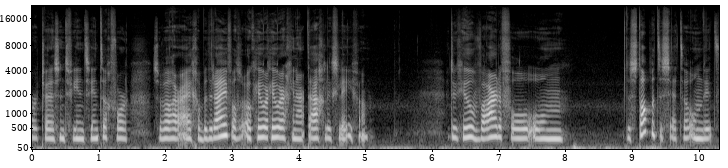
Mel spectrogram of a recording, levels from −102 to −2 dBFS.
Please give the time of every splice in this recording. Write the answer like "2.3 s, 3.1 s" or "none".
3.5 s, 4.1 s, 6.2 s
